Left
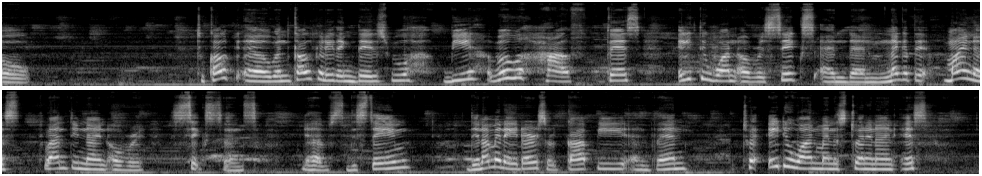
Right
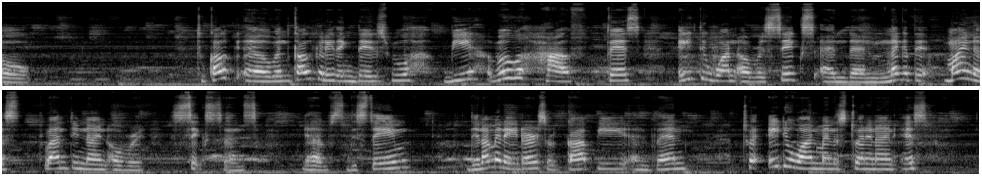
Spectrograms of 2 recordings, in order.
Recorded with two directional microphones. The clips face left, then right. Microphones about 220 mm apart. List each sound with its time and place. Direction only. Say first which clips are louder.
0.0 s speech: left 4 dB; 40° left (ahead or behind)
1.9 s a woman's voice: left 3 dB; 40° left (ahead or behind)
